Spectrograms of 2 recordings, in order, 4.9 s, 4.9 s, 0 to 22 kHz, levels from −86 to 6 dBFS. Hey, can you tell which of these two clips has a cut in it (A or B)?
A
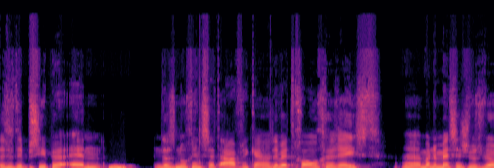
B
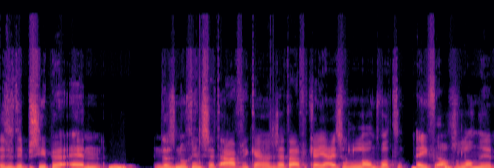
A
